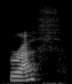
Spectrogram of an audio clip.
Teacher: breath as a noun sort of ends in that the unvoiced th consonant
